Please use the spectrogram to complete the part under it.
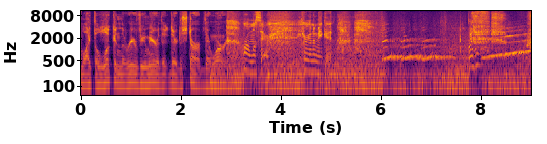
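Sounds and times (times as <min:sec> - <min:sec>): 
speech: 0:00.0 - 0:06.8
loud continuous road rumble: 0:00.0 - 0:08.9
police car siren wailing: 0:05.9 - 0:08.9.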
